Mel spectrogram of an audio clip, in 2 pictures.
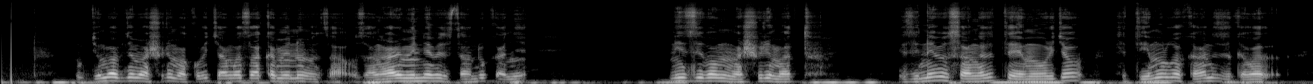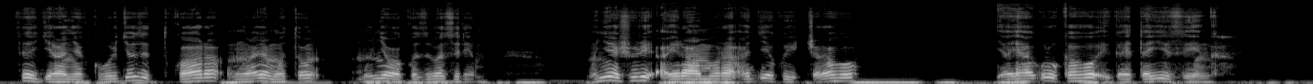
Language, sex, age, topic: Kinyarwanda, male, 18-24, education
